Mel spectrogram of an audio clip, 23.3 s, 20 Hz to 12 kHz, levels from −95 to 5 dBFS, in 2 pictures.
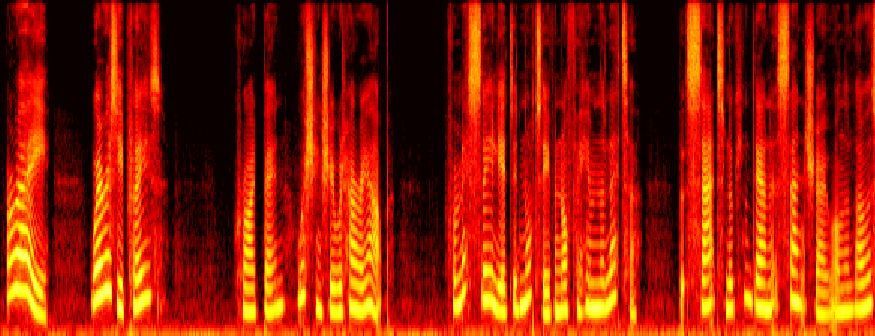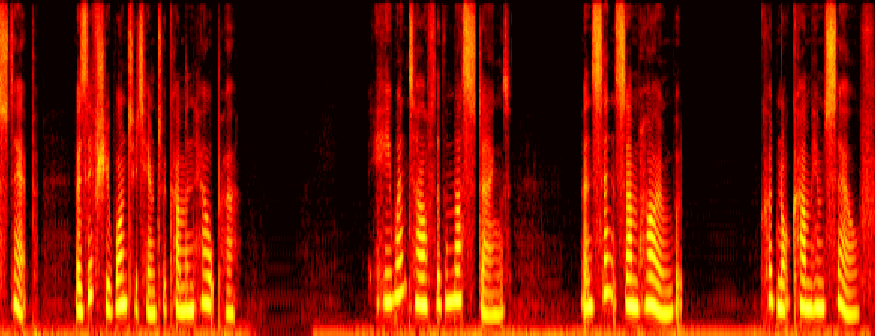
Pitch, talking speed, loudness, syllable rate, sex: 235 Hz, 145 wpm, -19 LUFS, 4.5 syllables/s, female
